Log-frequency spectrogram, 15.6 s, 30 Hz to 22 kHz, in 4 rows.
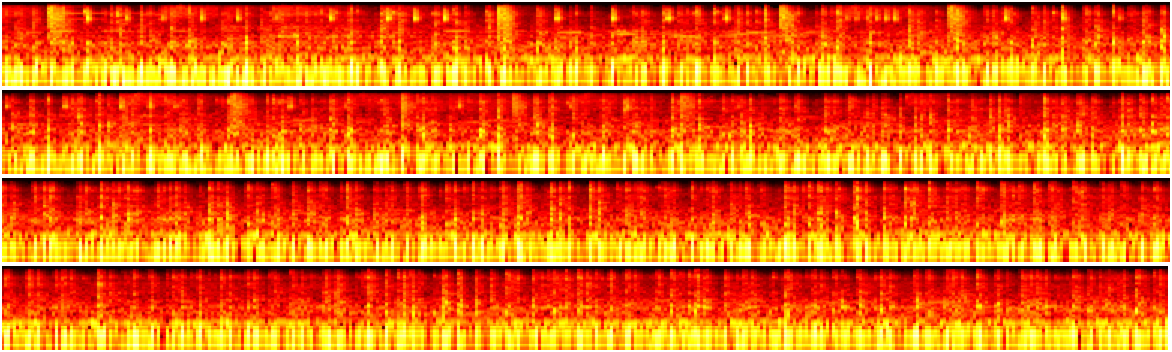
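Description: Two drag-race cars' engines running steadily while staged at the start line, one of them a Mercedes-AMG E63. Music plays along with them.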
